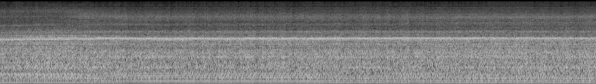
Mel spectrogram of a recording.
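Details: 12-valve Cummins diesel warmed up about 15 minutes for head stud re-torque: even, steady idle with constant clatter, no misses or knocks; healthy warm idle.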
